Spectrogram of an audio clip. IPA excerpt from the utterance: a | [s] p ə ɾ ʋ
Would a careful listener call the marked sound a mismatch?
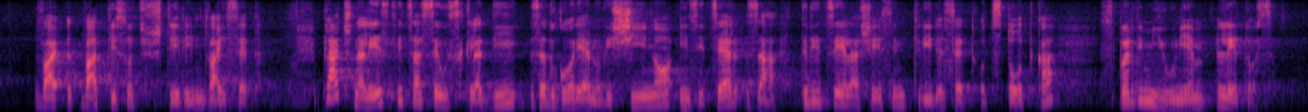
no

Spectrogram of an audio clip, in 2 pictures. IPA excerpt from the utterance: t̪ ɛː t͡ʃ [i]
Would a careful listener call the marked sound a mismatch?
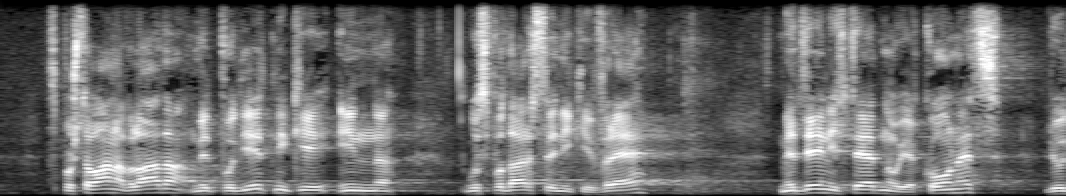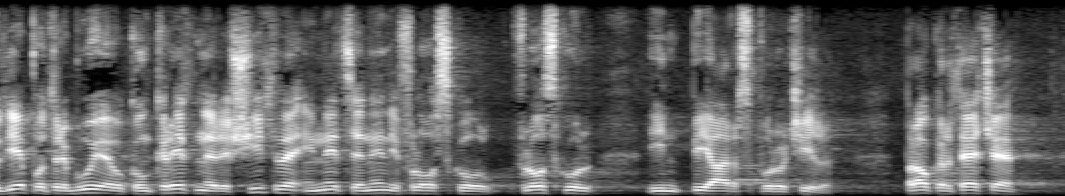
yes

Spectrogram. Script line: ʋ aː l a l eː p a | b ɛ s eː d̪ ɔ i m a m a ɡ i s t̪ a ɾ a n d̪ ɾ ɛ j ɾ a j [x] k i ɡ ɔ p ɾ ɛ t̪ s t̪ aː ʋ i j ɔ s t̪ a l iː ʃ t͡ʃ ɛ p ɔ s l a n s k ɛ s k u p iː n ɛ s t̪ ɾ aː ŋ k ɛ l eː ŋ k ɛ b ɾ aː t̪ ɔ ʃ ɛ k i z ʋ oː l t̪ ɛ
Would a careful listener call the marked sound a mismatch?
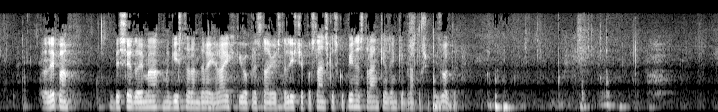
no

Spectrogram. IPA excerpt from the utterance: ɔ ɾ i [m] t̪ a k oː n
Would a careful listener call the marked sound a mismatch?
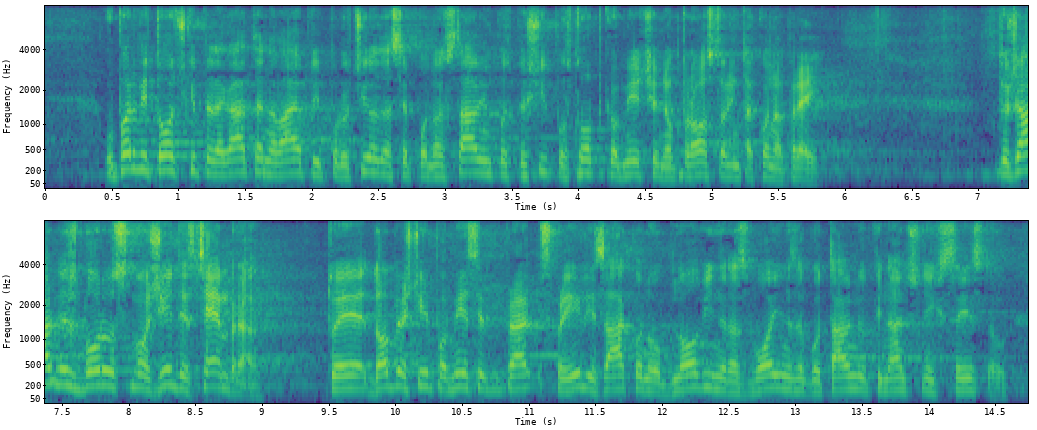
yes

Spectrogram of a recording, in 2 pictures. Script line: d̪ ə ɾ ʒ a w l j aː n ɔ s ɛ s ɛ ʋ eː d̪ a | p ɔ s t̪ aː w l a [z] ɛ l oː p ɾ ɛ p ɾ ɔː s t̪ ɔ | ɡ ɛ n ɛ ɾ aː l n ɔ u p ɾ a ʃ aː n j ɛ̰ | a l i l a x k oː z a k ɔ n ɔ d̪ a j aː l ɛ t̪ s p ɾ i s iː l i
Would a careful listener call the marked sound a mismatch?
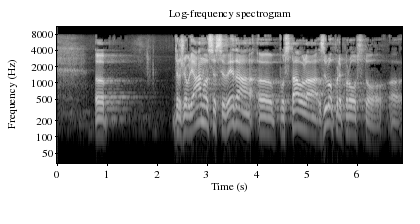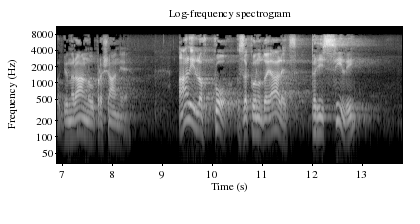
no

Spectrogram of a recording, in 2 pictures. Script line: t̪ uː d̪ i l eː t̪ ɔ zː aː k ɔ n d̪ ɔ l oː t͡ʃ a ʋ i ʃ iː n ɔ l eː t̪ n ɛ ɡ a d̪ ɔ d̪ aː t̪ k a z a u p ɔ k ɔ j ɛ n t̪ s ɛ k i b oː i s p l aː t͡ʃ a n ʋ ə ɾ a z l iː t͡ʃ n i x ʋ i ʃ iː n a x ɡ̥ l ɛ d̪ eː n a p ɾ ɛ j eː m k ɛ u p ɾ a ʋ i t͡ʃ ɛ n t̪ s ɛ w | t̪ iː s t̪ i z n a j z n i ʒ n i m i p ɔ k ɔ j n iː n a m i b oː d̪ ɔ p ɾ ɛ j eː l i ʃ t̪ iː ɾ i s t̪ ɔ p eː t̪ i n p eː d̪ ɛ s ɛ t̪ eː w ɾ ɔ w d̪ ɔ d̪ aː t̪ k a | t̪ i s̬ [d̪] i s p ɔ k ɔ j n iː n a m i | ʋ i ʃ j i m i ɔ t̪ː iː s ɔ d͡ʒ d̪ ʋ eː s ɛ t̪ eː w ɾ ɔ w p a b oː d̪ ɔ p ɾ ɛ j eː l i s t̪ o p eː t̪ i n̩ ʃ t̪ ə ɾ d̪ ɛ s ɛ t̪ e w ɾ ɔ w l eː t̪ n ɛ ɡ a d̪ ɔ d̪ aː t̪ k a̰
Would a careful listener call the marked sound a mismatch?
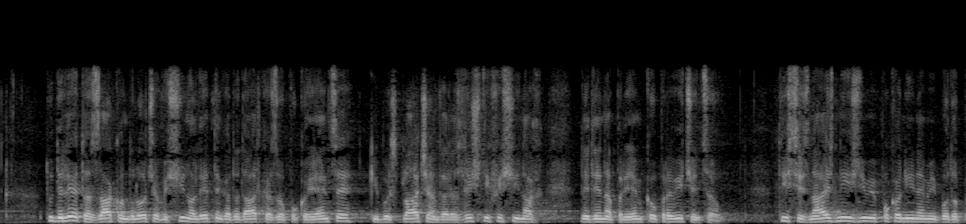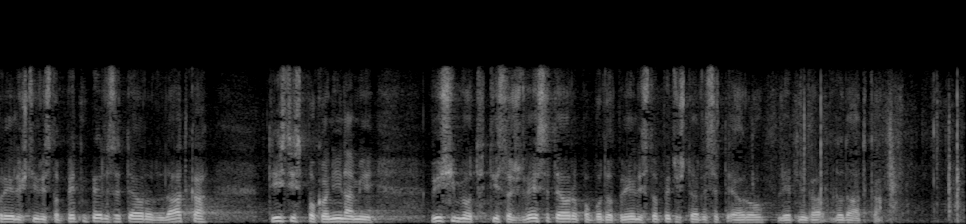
yes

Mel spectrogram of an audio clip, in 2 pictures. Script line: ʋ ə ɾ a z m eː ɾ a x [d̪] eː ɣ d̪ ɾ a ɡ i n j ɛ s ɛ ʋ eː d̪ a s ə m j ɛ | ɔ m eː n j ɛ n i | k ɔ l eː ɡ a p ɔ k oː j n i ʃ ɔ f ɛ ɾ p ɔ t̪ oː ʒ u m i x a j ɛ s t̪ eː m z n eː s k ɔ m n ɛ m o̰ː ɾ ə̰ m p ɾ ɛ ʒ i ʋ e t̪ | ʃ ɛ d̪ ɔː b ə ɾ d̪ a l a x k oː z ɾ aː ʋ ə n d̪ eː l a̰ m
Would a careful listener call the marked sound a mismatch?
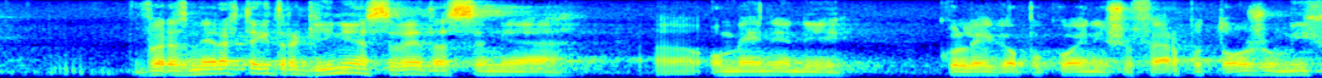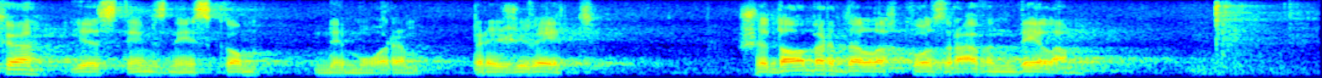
yes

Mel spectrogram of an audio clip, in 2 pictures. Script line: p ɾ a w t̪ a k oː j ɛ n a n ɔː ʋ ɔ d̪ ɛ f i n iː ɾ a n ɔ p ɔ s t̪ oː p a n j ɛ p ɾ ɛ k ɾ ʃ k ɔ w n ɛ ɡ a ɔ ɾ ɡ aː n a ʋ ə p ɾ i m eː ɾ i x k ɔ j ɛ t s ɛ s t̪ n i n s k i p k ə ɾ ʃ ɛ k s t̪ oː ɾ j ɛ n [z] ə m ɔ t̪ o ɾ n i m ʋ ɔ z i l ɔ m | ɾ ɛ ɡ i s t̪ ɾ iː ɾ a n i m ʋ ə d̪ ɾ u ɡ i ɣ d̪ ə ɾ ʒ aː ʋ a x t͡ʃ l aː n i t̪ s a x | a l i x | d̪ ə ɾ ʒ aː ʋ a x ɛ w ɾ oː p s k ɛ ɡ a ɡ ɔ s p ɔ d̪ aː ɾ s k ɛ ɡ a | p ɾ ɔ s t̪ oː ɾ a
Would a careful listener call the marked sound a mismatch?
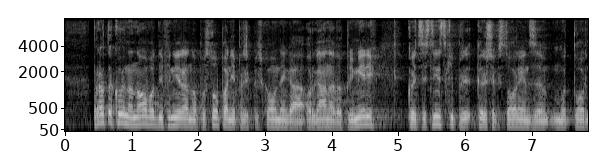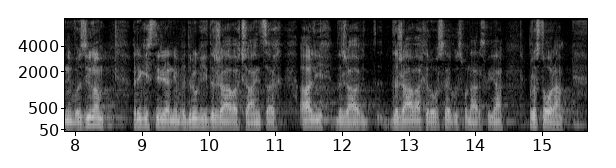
no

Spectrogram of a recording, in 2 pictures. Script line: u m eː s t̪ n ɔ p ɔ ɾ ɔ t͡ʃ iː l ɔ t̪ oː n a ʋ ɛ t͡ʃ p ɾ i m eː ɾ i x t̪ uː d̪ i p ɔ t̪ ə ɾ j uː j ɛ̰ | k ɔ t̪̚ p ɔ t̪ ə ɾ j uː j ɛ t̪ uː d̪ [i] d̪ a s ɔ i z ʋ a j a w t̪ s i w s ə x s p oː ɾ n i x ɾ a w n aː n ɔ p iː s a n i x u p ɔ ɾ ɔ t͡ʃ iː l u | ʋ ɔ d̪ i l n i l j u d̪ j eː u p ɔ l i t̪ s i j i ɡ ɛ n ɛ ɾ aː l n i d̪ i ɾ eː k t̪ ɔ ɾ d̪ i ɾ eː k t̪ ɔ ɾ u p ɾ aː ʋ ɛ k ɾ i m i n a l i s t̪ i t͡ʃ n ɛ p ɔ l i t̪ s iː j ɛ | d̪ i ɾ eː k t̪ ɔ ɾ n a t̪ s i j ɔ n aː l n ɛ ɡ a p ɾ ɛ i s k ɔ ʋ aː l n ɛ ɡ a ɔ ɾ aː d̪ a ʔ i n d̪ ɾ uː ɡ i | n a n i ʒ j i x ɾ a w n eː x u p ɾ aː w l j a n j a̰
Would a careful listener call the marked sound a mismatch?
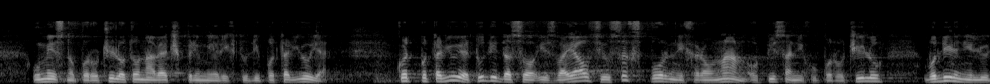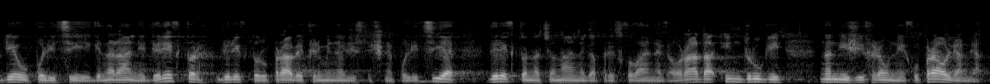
no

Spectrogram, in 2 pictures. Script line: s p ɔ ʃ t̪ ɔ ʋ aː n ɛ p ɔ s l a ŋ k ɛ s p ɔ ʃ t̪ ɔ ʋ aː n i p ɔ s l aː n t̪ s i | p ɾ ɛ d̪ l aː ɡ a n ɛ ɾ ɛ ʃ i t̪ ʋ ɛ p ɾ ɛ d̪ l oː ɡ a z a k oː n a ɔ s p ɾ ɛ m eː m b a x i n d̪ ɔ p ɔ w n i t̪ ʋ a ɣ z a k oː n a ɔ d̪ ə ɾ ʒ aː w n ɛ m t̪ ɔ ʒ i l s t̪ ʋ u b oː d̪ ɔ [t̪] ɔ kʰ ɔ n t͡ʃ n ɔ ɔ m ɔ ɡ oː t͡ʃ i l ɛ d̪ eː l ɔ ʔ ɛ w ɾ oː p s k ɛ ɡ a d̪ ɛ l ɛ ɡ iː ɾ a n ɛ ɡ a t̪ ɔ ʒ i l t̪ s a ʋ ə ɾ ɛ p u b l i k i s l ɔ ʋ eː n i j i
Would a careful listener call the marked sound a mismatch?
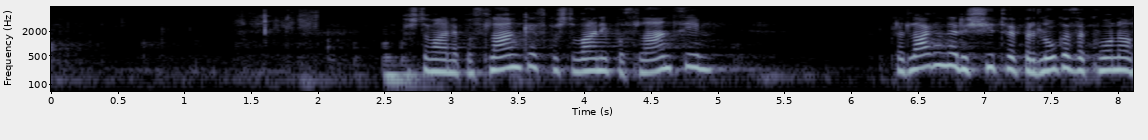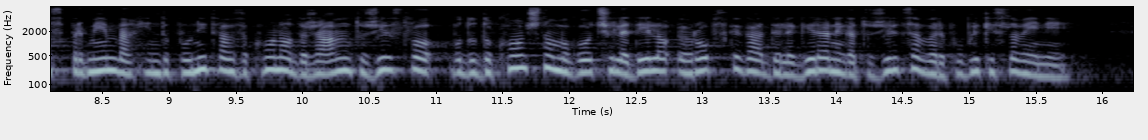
yes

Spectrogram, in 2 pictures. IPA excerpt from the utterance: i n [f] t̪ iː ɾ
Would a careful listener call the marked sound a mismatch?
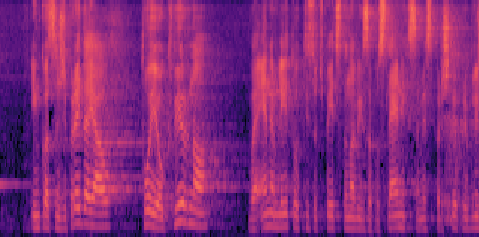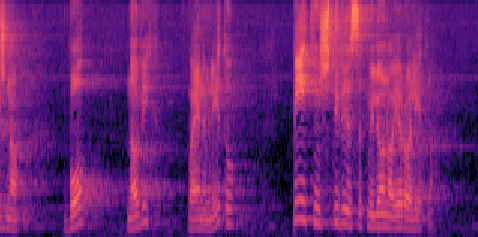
yes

